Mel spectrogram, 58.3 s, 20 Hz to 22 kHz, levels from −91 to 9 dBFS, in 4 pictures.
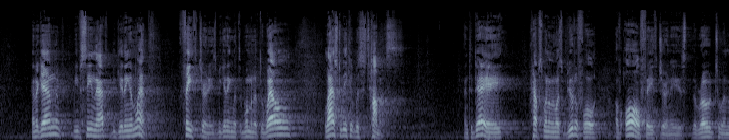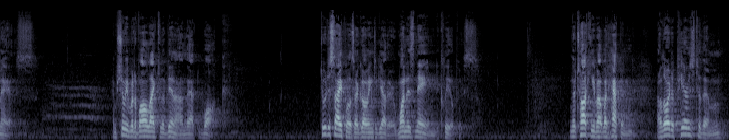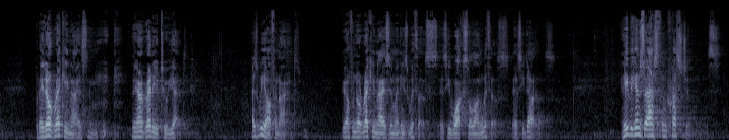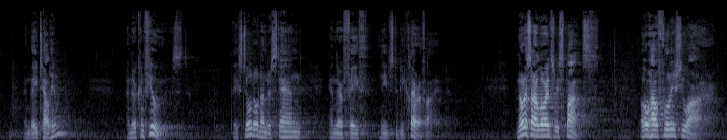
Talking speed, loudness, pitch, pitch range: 140 wpm, -31 LUFS, 135 Hz, 120-165 Hz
